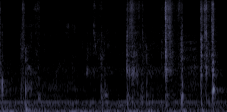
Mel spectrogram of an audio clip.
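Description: Faint, irregular soft clicks and flicks of a deck of cards being shuffled by hand, over near silence.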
